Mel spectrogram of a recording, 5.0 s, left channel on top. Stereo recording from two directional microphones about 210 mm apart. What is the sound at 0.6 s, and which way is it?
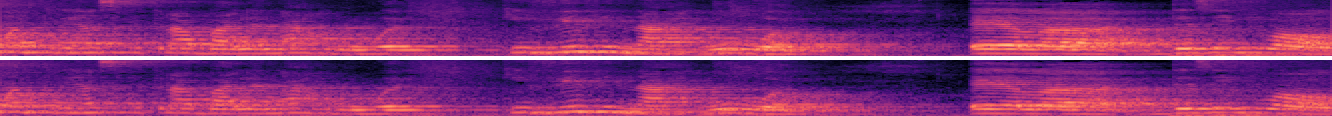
A woman's voice, 5° left (ahead or behind).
